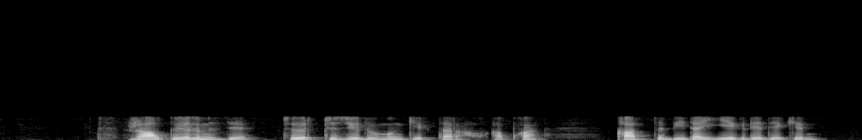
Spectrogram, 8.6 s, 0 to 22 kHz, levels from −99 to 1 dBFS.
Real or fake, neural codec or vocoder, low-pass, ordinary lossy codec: real; none; 3.6 kHz; none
